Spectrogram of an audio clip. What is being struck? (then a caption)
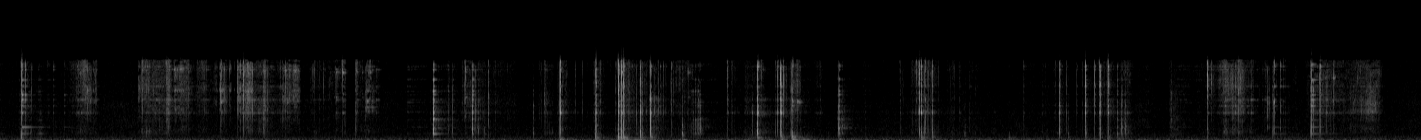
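Eggshell fragments on a plate. Fingers pinch, press and crush pieces of eggshell on a plate, producing bursts of bright, brittle crackling and light clinking. The snaps are sharp and dry, with almost no ring or low end, separated by brief quiet pauses.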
